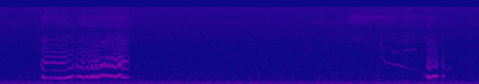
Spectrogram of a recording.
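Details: A sleeping cat named Kunugi snores with a drawn-out wavering nasal whistle about a second long, then a quiet pause and a brief falling squeak, against a soft steady low hum.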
